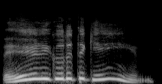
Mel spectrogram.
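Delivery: high-pitched put-on voice; hammed-up silly boast; spoof character boast. Podcaster answering the Sudoku joke, put-on character voice.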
